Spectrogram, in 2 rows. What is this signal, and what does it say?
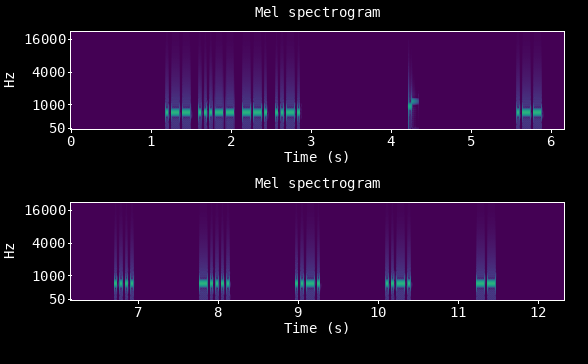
Morse code, heard as a keyed tone, about 36 wpm, spaced as for 13 wpm, 700 Hz. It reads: W3GF WH6FFM
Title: USA Call Signs - 8x Character Spacing - 35wpm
